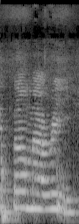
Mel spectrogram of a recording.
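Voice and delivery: bain-marie said the French way, nasal "bain" and "marie" stressed at the end; French accent. Shown as a demonstration. Herbalism teacher asking the class about the term, French accent. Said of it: "'Cause I say it with a French accent".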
